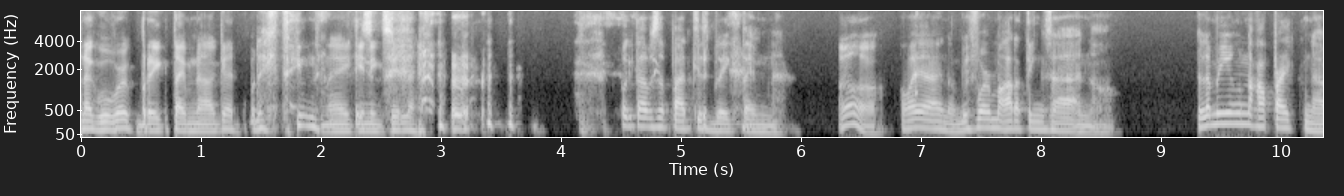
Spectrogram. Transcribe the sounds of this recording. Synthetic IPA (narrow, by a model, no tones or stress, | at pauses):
nɐɡuwɛɹk̚bɾɛjk̚t̪ajmnɐɐɡad̪̚bɾejk̚t̪ʰajmnnɐhikɪnɪɡsɪla | pɐɡ̚t̪aːpos̬ɐpad̪̚kɐs̬bɾejk̚t̪ajmnɐ | ʔoʔokɐjaʔɐno̞bɪfoɹmɐkɐɾɐt̪ɪŋs̬ɐʔɐno̞̰ | ʔɐlamːojʊŋnɐkɐpaɹk̪̚na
